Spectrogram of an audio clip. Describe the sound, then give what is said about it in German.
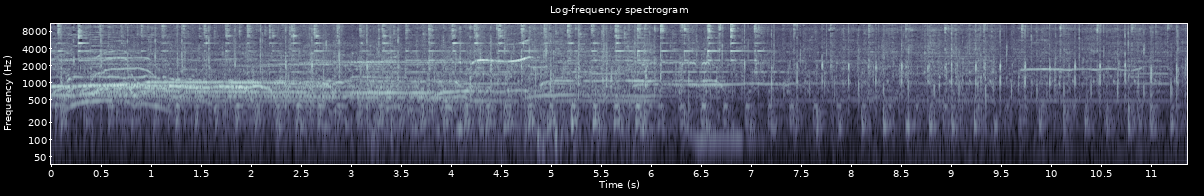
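A large outdoor crowd of about 35,000 protesters in the street cheers and shouts continuously, a dense wall of many voices with whistles and calls rising over it, loud throughout, easing slightly toward the end. “35.000 Menschen gehen heute mit Silke, mit Roda und mit mir zusammen auf die Straße und sagen, wir haben es satt”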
